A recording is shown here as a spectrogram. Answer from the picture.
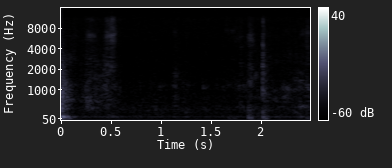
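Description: Near silence with faint pen strokes on notebook paper as a letter is written.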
